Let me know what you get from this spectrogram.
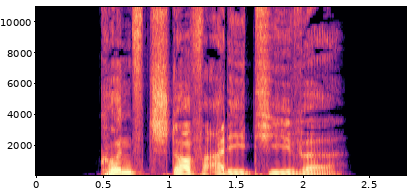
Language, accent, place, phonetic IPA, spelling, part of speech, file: German, Germany, Berlin, [ˈkʊnstʃtɔfʔadiˌtiːvə], Kunststoffadditive, noun, De-Kunststoffadditive.ogg
- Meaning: nominative/accusative/genitive plural of Kunststoffadditiv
